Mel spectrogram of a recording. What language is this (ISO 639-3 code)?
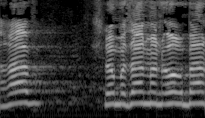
heb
